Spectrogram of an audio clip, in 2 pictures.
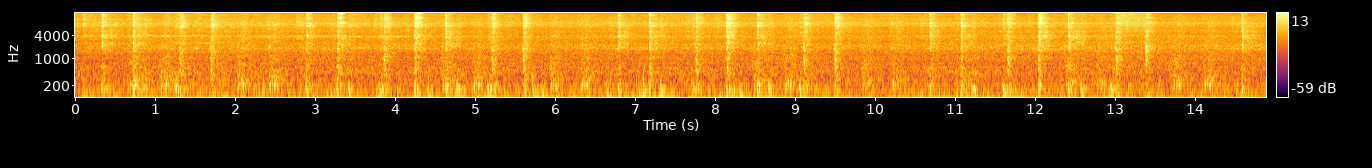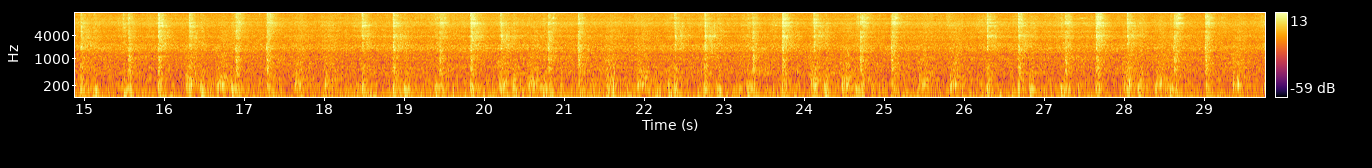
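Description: LNER intercity passenger train rolling slowly through the station, a steady rumble with irregular sharp clicks as its wheels pass over rail joints and points.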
